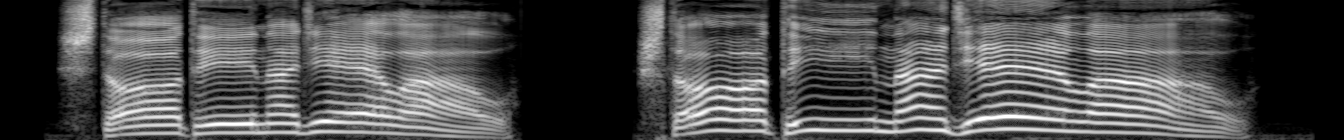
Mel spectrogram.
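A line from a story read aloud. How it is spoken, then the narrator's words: Furious roar. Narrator (Russian): Проревела кобра, в бешенстве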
